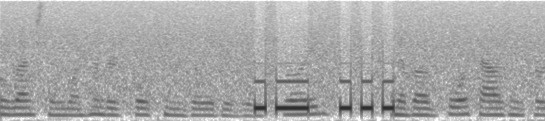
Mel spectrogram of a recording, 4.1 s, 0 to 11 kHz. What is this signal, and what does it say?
Morse code, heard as a keyed tone, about 15 wpm, 370 Hz, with speech in English. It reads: AS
